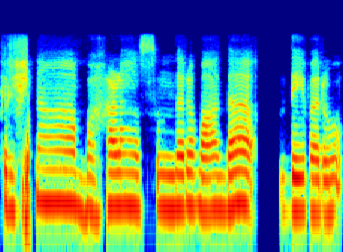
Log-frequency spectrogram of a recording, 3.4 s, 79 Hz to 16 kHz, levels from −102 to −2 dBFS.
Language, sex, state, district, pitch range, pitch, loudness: Kannada, female, Karnataka, Mysore, 190-210 Hz, 200 Hz, -18 LUFS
